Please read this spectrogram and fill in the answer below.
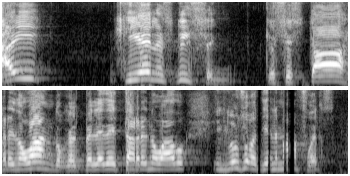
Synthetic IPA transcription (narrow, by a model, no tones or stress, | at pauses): ai | kjene̞zd̪ise̞̰ŋ | ke̞sest̪are̞no̞βand̪okelpeleðe̞ːst̪areno̞βaðoiŋklus̬omat̪jenemafweɾsḁ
